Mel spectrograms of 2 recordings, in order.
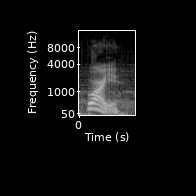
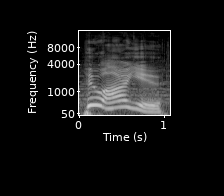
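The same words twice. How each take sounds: First: It is said in a plain, ordinary voice. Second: It is said in an obnoxious, mocking voice.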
